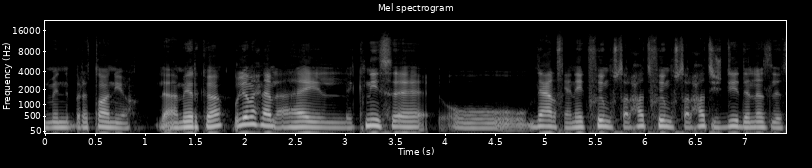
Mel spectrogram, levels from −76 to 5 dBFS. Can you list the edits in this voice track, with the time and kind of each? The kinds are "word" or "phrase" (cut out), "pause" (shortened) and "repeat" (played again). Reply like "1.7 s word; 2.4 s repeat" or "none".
1.8 s pause; 2.3 s word; 5.2 s word; 6.0 s repeat

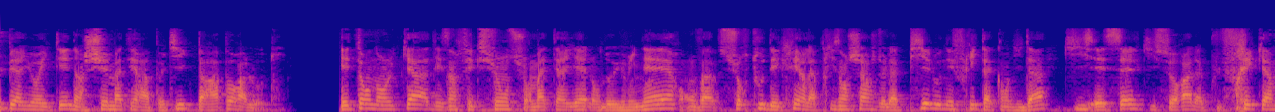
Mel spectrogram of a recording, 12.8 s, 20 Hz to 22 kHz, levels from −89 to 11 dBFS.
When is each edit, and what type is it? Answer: none

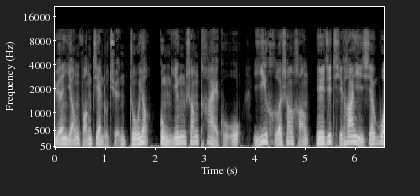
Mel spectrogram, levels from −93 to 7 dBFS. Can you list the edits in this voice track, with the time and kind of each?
1.5 s pause; 5.1 s pause

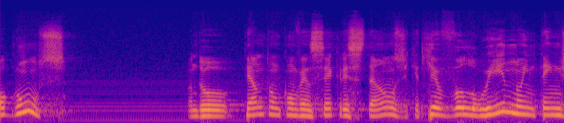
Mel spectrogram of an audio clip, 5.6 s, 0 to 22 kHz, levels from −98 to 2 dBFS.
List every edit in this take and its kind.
4.2 s word

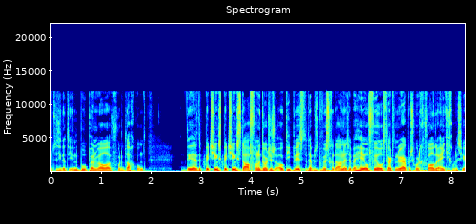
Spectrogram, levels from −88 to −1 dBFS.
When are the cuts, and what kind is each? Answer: 2.6 s word; 3.4 s repeat; 4.7 s word; 5.4 s word

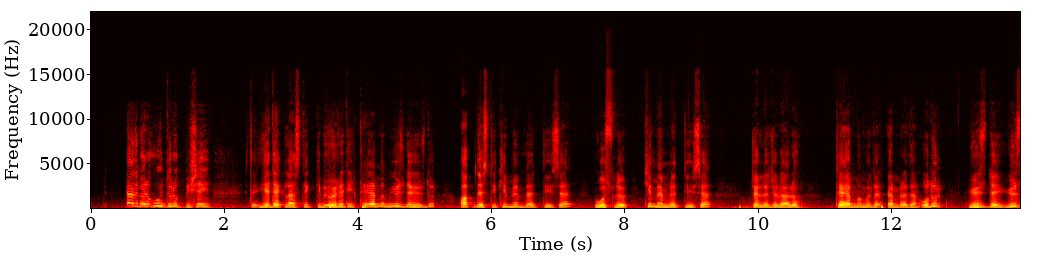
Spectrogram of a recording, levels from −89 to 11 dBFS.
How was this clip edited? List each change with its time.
none

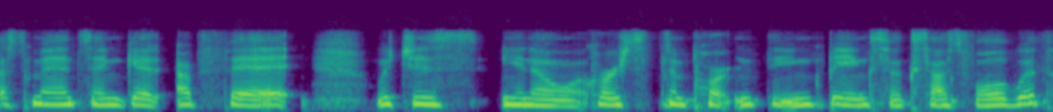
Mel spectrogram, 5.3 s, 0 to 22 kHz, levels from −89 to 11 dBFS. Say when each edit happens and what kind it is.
1.0 s word; 2.9 s word; 3.3 s word; 4.1 s word

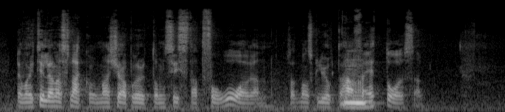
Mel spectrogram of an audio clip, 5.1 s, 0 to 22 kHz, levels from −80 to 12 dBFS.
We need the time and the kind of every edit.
none

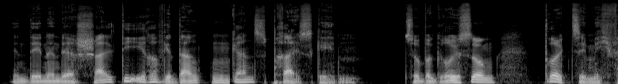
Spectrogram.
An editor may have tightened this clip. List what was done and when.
1.2 s phrase; 1.6 s word; 2.3 s word; 3.8 s pause

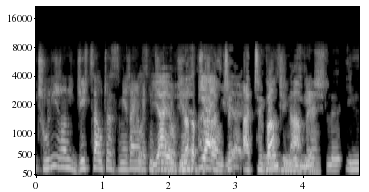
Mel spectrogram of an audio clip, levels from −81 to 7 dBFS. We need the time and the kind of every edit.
3.6 s word

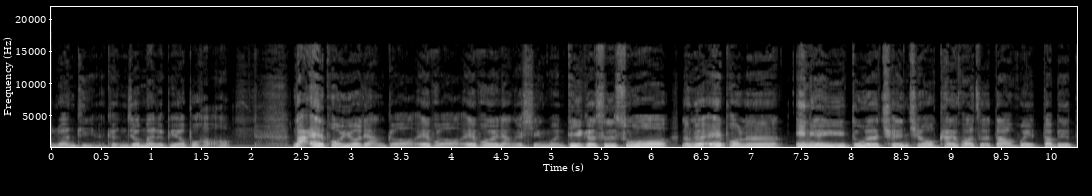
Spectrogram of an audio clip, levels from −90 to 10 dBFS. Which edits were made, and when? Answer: 3.8 s repeat; 6.2 s pause; 7.4 s pause

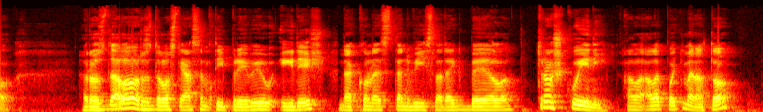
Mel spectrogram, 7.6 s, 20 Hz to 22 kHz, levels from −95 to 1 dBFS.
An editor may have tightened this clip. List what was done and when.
1.8 s phrase; 2.1 s word; 3.3 s pause; 5.3 s pause; 6.2 s pause

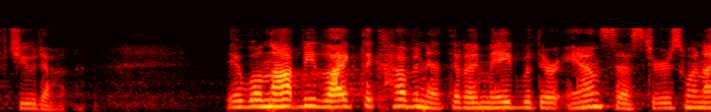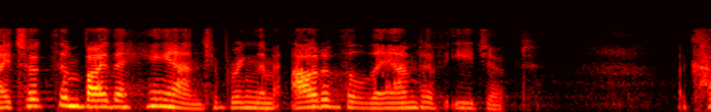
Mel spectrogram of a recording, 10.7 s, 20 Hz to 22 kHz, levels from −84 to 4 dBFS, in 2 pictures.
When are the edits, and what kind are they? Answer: none

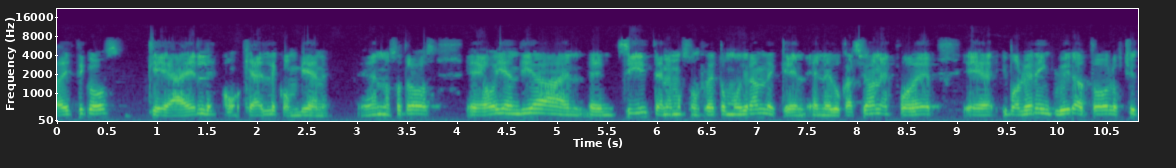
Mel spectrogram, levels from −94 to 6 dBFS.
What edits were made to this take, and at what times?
none

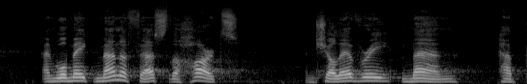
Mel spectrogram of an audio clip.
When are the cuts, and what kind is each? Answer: 1.7 s phrase; 3.2 s word

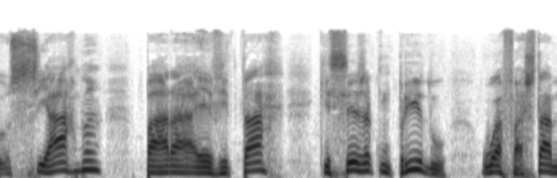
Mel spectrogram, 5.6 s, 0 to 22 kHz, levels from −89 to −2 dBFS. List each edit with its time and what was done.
none

